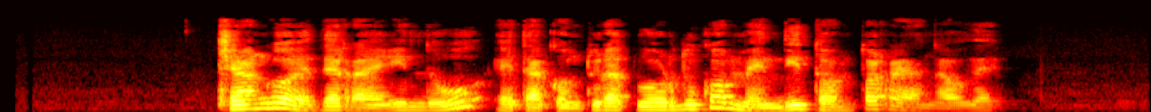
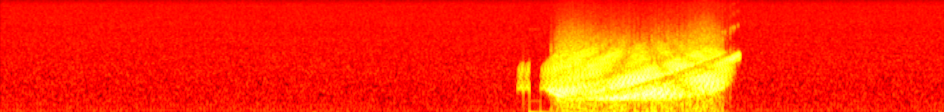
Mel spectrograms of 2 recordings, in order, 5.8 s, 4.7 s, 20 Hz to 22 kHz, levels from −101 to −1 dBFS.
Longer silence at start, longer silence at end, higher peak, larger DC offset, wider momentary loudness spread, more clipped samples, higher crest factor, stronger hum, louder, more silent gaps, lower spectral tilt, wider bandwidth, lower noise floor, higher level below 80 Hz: second, 1.1 s vs 2.6 s; second, 0.8 s vs 1 s; about the same, -2 dBFS vs 0 dBFS; neither; about the same, 11 LU vs 10 LU; second, under 0.1% vs 0.2%; first, 22 dB vs 14 dB; second, none vs 60 Hz at -55 dBFS; second, -22 LUFS vs -8 LUFS; neither; first, -5.5 dB/octave vs -1.5 dB/octave; second, 11 kHz vs over 20 kHz; first, -73 dBFS vs -42 dBFS; second, -68 dBFS vs -42 dBFS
